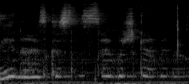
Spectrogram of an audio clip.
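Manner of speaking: mock whisper, high, soft and unvoiced.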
